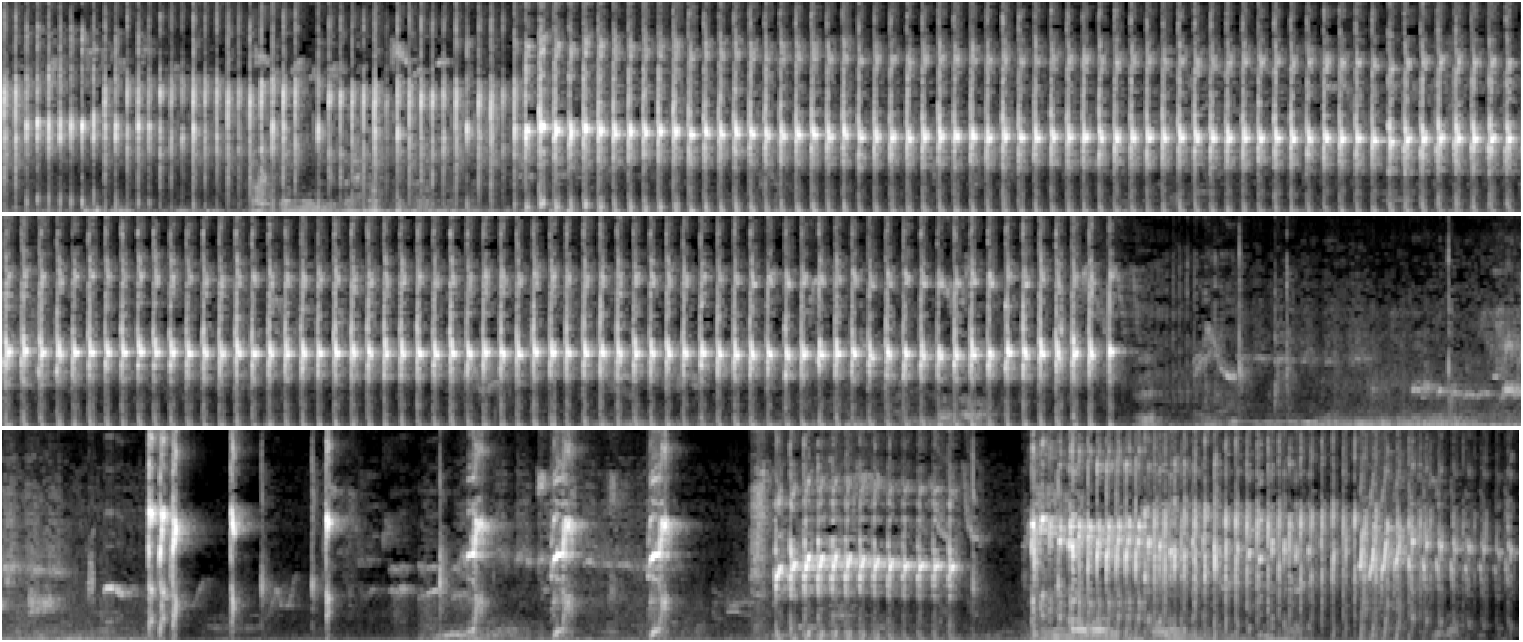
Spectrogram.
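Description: Birds calling: a long, rapid, high-pitched trill that holds steady for about fourteen seconds, then a run of short, sharp chirps, and more high trilling near the end.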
